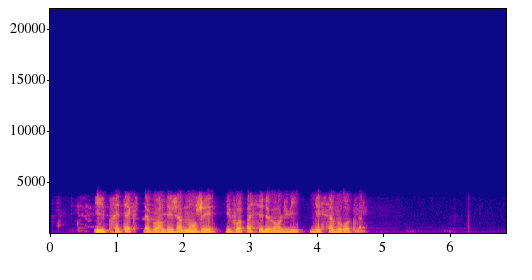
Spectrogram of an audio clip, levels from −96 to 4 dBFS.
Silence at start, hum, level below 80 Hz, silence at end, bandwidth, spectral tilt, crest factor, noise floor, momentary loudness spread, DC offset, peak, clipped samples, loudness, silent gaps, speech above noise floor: 0.65 s; none; -54 dBFS; 2.1 s; 4.1 kHz; -7 dB/octave; 16 dB; -73 dBFS; 7 LU; under 0.1%; -2 dBFS; under 0.1%; -16 LUFS; none; 58 dB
